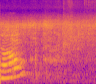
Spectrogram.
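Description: A metal spoon scrapes in a pan.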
